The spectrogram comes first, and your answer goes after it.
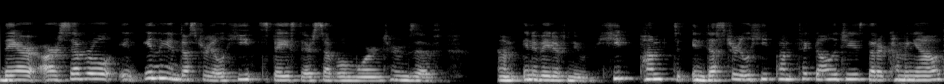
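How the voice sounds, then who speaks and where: A woman with an American accent speaks at a medium pitch and a moderate pace. Her voice is somewhat breathy, with ordinary pitch variation. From US. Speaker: sustainability executive. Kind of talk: podcast interview. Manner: animated.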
